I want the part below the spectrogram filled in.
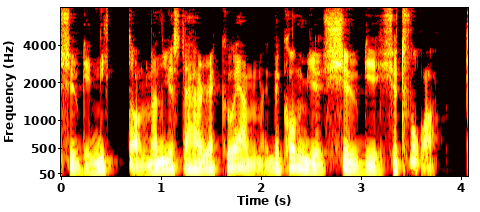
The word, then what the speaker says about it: Requiem: Och ja, apropå uttal, nu tungan rätt i mun här, men eh, A Plague Tale Requiem Requiem, ja. Requiem. ja nästan, nästan. – 99 procent rätt, yes.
